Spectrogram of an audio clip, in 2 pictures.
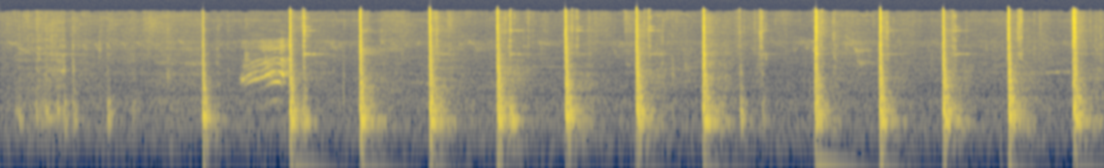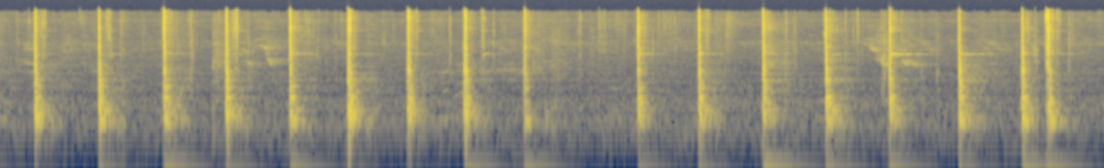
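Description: Hand adze chopping into the wooden hull of a dugout canoe, hollowing it out with steady, even strokes at about two a second, starting about two seconds in.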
